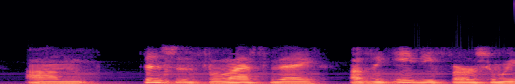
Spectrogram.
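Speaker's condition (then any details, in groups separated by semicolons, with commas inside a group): Multiple sclerosis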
